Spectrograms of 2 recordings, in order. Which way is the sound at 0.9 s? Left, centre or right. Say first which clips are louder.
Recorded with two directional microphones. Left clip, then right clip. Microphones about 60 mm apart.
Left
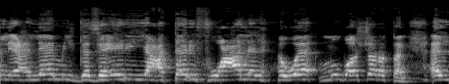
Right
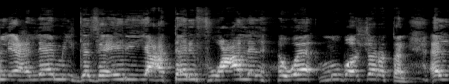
Even; right.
